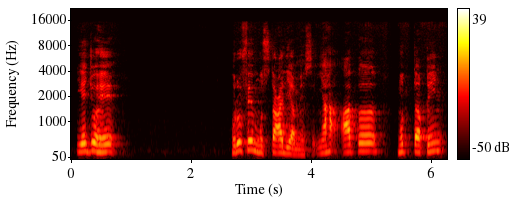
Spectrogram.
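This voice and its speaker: Mellow-voiced teacher slowly demonstrating recitation. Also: medium pitch, muffled recording. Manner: patient and instructive, drawing out syllables to demonstrate. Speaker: Quran reading teacher. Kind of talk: tajweed lesson, explaining and slowly demonstrating recitation.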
